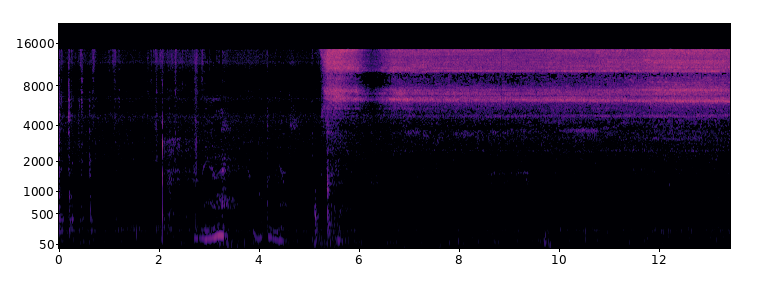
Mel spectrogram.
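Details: Rebuilt 2011 Ford Explorer during AC vacuum and recharge, can on the low-side port: quiet, then a sudden steady high airy hiss that holds as refrigerant flows normally into the system.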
